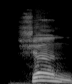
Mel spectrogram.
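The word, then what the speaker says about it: 'shun: Shun squad abbreviated from the attention and pronounced shun if the pleb was slow.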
